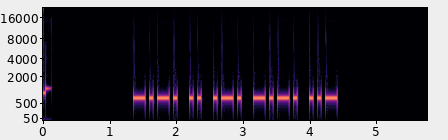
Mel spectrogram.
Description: Morse code, heard as a keyed tone, about 20 wpm, 700 Hz. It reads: CIRCU
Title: Build A Word - 5 Letters At A Time - 12-Letter Words - 20wpm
